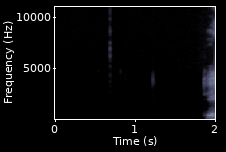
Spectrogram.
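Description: Near silence between spoken sentences, with one faint click about a second in; speech starts again right at the end.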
